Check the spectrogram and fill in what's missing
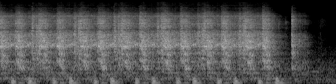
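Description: A Yamaha Virago 250 motorcycle engine cranks over in a fast, rhythmic pulsing churn for nearly three seconds, loud and close, then cuts off abruptly.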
